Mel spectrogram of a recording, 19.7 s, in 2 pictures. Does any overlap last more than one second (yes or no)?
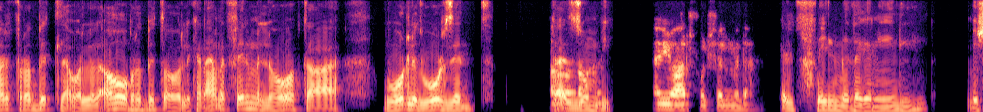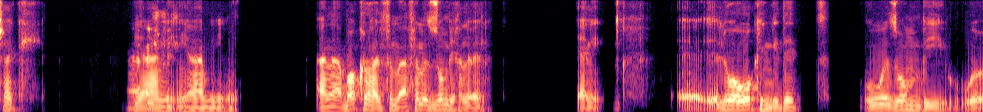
no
